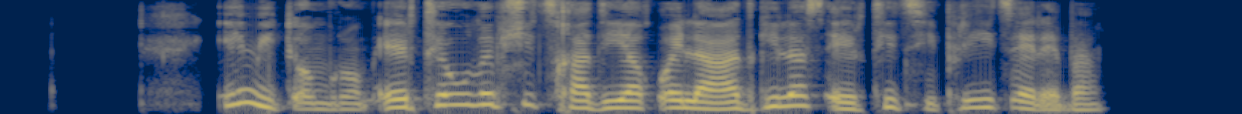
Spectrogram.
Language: Georgian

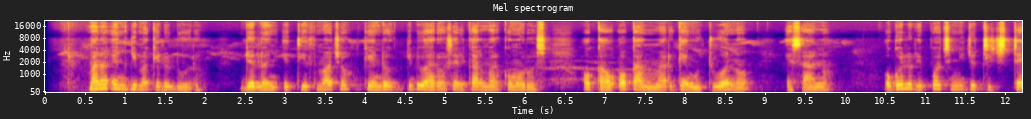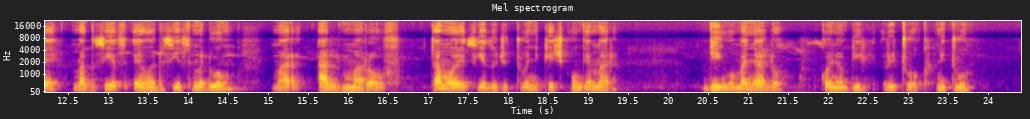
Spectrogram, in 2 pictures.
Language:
Luo (Kenya and Tanzania)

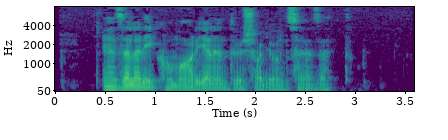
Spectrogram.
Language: Hungarian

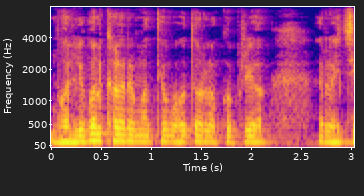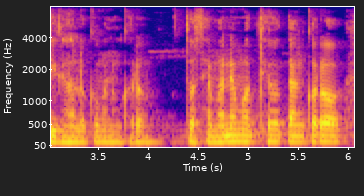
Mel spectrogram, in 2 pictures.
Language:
Odia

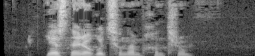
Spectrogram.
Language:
Armenian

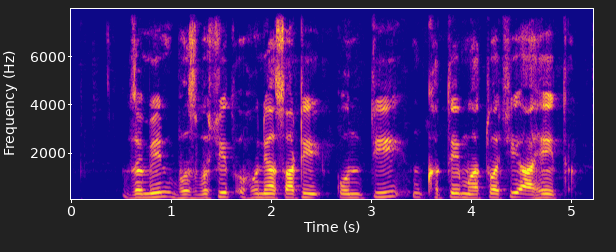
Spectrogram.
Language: Marathi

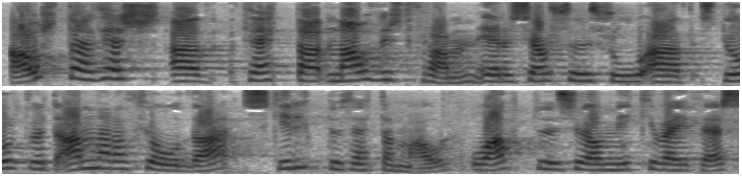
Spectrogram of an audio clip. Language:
Icelandic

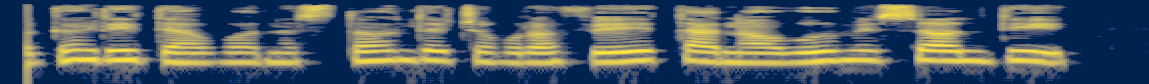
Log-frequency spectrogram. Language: Pashto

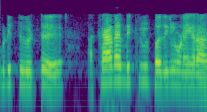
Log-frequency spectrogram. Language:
Tamil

